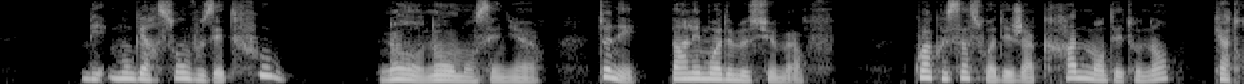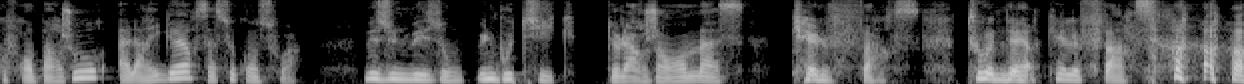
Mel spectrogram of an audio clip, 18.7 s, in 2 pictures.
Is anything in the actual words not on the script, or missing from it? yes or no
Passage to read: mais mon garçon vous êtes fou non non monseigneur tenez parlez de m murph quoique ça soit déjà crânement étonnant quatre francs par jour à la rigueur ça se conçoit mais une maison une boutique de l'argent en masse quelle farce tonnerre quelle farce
yes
